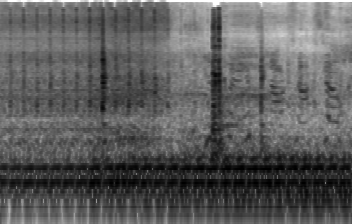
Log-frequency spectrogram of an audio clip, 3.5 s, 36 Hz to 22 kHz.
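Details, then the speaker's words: 1996 Ford Mustang GT convertible, 4.6 2V, automatic, described as a bad motor: rough idle with dull uneven knocking about four times a second over a low rumble, revving up on its own; cause unknown. "Why does it accelerate on its own? What's that noise? >> I think it's getting ready to tell a knock-knock joke."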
